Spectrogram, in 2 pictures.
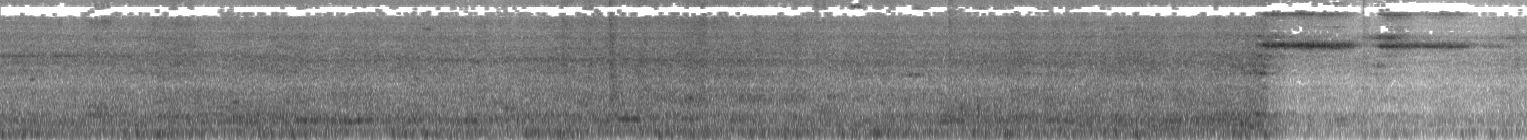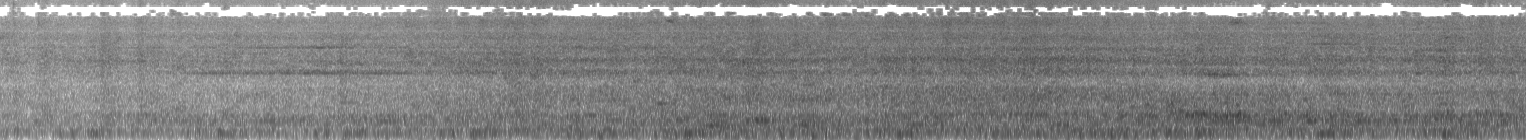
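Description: Freight train container wagons rolling past at speed, with a steady rumble of wheels on rail. About halfway through the noise drops for a few seconds and a brief high-pitched squeal sounds, then the rolling noise builds back up.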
